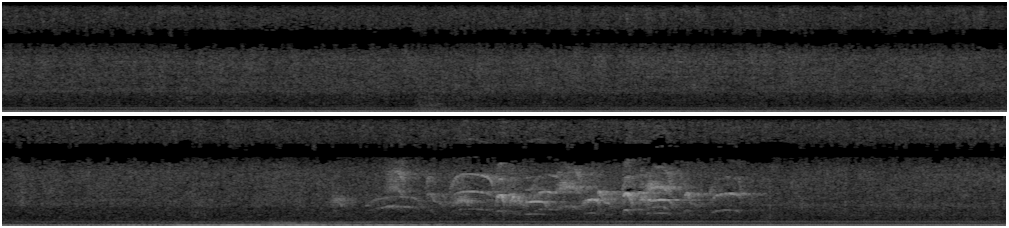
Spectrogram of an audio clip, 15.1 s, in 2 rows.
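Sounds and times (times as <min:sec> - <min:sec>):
low mechanical hum: 0:00.0 - 0:15.0
birds chirping: 0:09.5 - 0:13.7.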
